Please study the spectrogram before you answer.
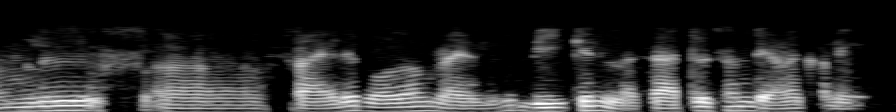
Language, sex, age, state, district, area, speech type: Malayalam, male, 18-30, Kerala, Idukki, rural, conversation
